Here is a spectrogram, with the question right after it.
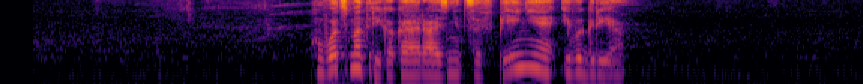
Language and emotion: Russian, neutral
